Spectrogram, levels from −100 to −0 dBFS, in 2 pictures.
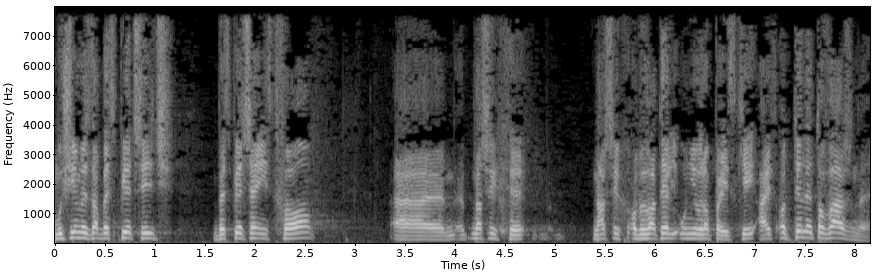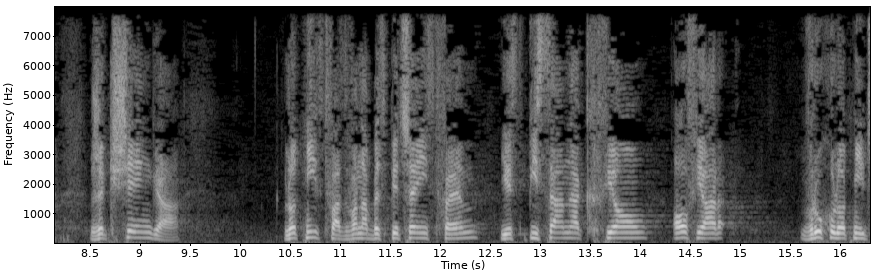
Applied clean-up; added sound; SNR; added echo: none; none; none; none.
